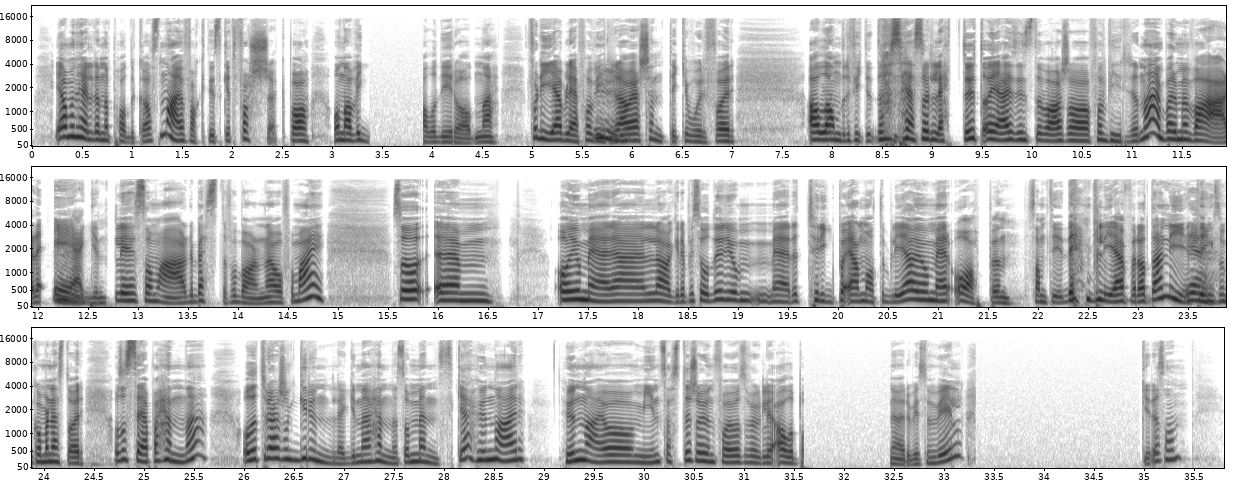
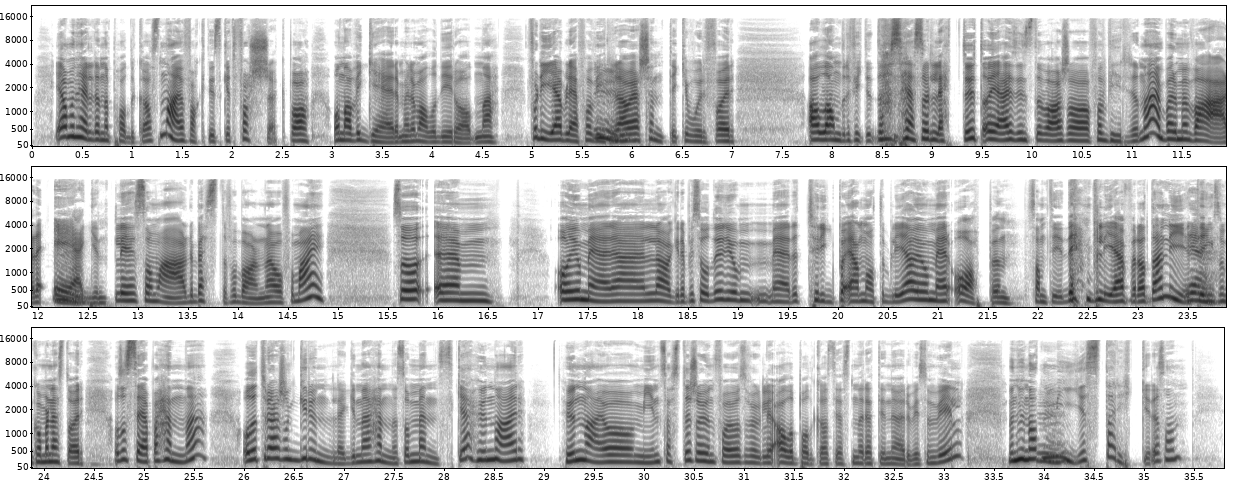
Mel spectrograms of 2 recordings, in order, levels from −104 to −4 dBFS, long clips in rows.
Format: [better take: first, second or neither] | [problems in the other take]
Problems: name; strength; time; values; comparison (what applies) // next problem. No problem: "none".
second | audio cutting out; at 3.5 s for 0.5 s, at 32 s for 1 s and at 33 s for 1.5 s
